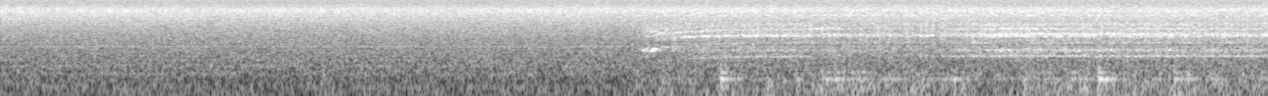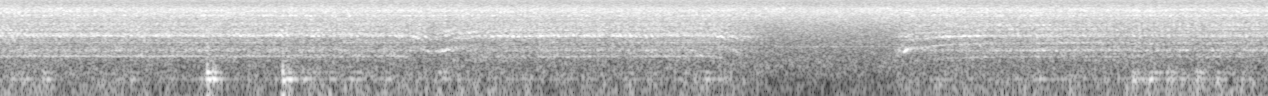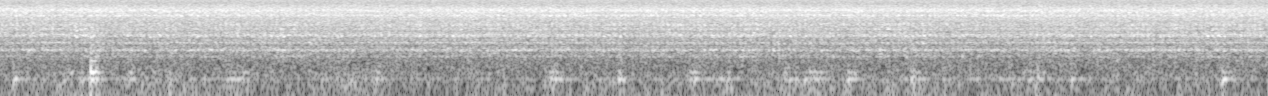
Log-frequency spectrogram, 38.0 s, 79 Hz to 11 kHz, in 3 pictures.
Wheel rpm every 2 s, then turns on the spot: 0, 0, 0, 70, 160, 160, 160, 160, 150, 150, 50, 120, 160, 160, 160, 160, 160, 160, 160.
none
